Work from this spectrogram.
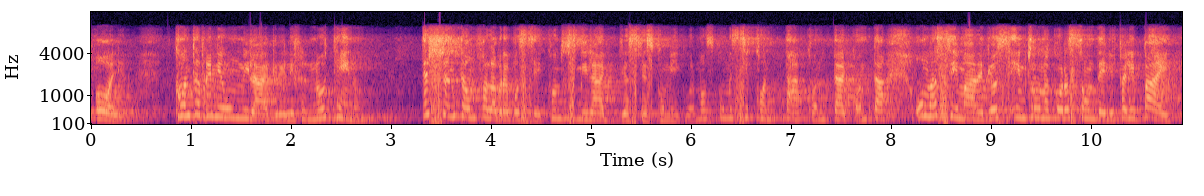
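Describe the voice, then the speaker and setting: High-voiced woman. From Syria. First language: Arabic. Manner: fervent, halting non-native phrasing, repeatedly calling the congregation. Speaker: church member giving testimony. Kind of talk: emotional church testimony. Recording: echoey hall with background noise.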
